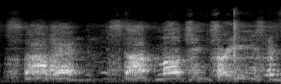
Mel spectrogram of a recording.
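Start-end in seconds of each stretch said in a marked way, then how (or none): none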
